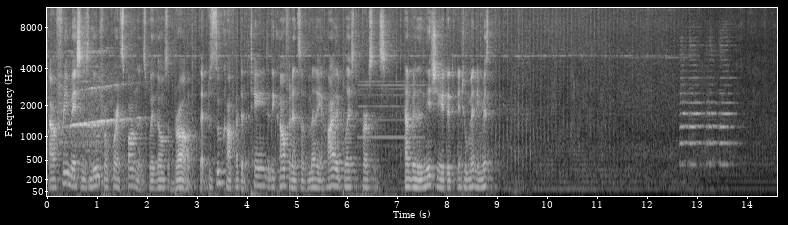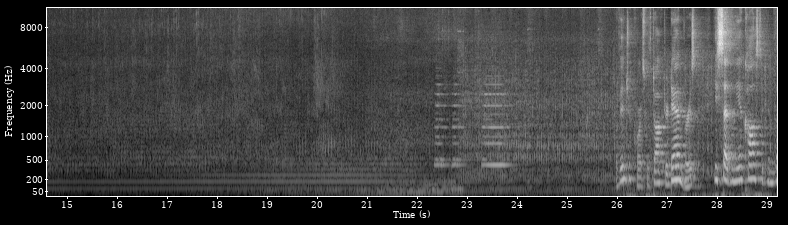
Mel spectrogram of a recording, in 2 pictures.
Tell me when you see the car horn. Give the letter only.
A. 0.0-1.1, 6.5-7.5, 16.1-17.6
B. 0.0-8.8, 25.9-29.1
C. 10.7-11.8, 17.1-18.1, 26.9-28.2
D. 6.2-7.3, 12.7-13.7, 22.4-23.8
D.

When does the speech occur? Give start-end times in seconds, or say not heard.
0.0-8.8, 25.9-29.1.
